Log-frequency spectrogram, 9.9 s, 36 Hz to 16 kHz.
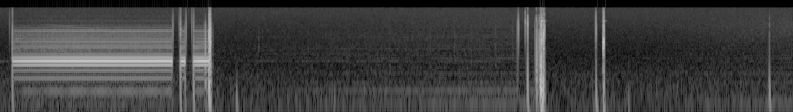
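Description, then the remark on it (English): After the code 21 is dialed, a steady telephone line tone cuts off abruptly. Two sharp clicks follow, then a quiet, hissy silent line broken only by a few faint later clicks. “Two ticks, followed by silence, just like before.”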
